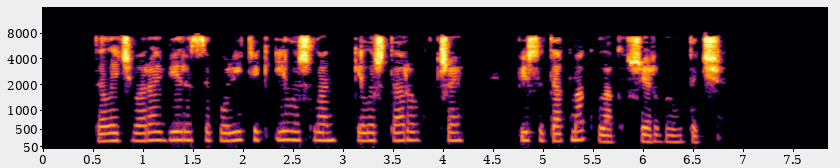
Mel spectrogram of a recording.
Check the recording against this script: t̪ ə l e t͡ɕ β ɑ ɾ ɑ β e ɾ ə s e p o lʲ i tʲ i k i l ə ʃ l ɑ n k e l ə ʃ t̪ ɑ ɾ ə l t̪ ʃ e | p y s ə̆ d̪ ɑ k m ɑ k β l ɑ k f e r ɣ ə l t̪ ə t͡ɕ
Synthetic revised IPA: t̪ ə l e t͡ɕ β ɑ ɾ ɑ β e ɾ ə s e p o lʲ i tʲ i k i l ə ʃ l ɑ n k e l ə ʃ t̪ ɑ ɾ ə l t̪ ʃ e | p y s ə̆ t̪ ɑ k m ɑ k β l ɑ k ʃ e r ɣ ə l t̪ ə t͡ɕ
